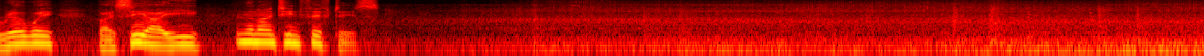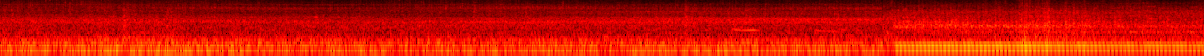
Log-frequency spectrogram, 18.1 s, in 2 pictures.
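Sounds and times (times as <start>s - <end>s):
train diesel and wheel rumble: 0.0s - 18.0s.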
